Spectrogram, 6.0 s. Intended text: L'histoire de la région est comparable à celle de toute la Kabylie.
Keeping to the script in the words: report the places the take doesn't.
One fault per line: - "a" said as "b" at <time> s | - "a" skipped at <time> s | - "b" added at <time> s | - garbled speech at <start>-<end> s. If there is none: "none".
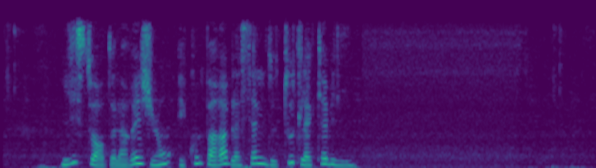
none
